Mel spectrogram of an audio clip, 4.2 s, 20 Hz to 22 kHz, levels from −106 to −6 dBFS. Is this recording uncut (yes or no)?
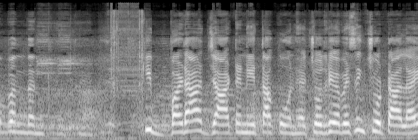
no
